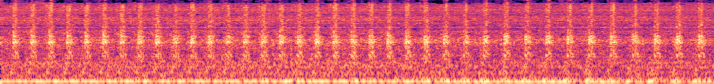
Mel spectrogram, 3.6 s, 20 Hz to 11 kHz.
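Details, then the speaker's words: 1960 Chrysler Saratoga engine first run in 39 years after crash: rough idle with fast light ticking over uneven exhaust pulses; little ticky, possibly a lifter, not confirmed. "she's a little Ticky though yeah it's only been 39 years since it crashed and stop running that ain't bad"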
